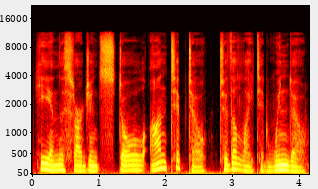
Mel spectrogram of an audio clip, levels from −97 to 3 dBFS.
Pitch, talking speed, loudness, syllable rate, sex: 115 Hz, 160 wpm, -18 LUFS, 4.1 syllables/s, male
